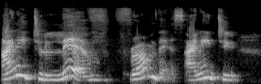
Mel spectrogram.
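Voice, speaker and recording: Very wide pitch swings in a woman's fairly high voice. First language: French. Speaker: life coach and motivational speaker. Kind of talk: webinar talk. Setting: video call webinar.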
